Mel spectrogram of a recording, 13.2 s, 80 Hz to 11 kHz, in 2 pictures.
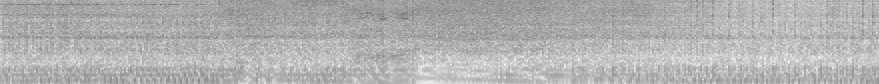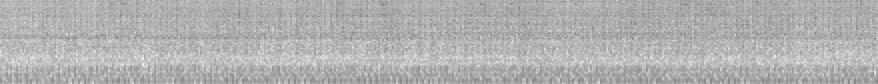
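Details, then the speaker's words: Rebuilt Homelite Super XL carburetor no. 3, fitted with a new pump diaphragm, test-run with the throttle worked by hand after the linkage slipped: steady high rev with a quick dip and clean pickup, holding even speed; runs normally. "But I'm going to say number 3 is charmed too. It's funny, every single one has tuned quite a bit differently. I've had to adjust the idle speed on each one."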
